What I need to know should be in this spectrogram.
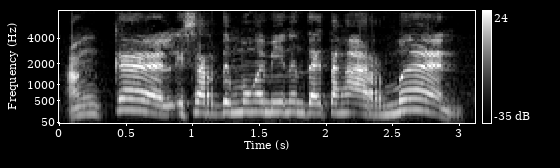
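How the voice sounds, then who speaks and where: A man performs a younger nephew with a Filipino accent. The voice is high for a man, cheeky and nagging, played as radio comedy drama. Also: moderate pace, a bit bright. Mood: teasing.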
